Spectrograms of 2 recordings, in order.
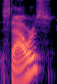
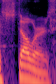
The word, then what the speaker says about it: Stowers: It rhymes with Flowers or Towers.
